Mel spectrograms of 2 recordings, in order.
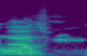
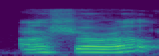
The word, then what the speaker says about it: Azrael: Pick up the Azrael sword.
